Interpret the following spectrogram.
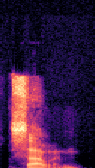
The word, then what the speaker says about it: Samhain: So Samhain, for those listening, you'll probably recognize the spelling more than you will the sounding. You'll It's spelled Samhain, which you probably know as the original Halloween, but is pronounced Samhain.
